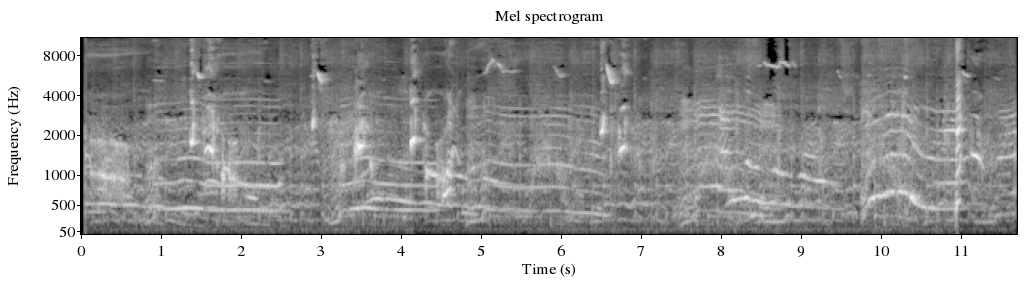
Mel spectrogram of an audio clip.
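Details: Lily, a pet dog, howling at random: long wavering tonal howls gliding between about 500 and 1000 cycles with rich harmonics, broken into several drawn-out phrases with short pauses, some sharper yelping onsets between them.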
